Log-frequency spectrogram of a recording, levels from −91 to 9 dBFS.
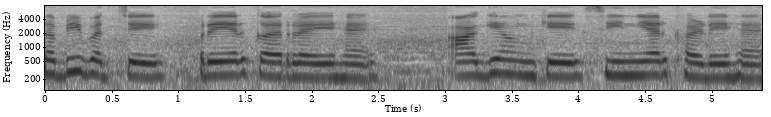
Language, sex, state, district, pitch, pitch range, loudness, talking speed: Hindi, female, Haryana, Jhajjar, 235 Hz, 225-250 Hz, -15 LUFS, 120 wpm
